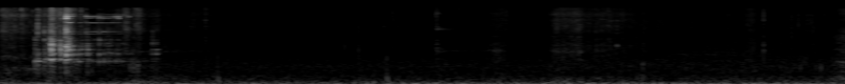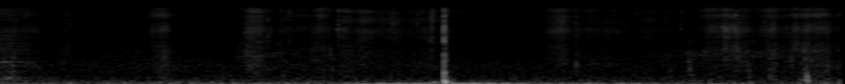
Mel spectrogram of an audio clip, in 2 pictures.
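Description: A brief metallic clink with a high ringing just after the start, followed by a low steady rumble and one sharp click a few seconds later.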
